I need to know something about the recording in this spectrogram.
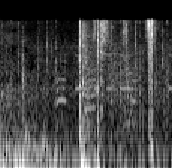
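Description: A bolt-action rifle fires a single shot.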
